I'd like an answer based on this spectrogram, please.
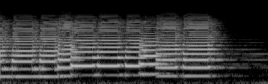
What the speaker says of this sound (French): Genre là, on a le boîtier du klaxon.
